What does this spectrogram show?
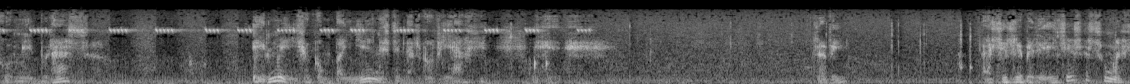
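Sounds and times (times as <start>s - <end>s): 
pet cricket chirping: 0.0s - 6.6s
soft steady hiss: 0.0s - 11.2s
speech: 0.6s - 1.0s, 2.6s - 5.0s, 10.0s - 11.2s.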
